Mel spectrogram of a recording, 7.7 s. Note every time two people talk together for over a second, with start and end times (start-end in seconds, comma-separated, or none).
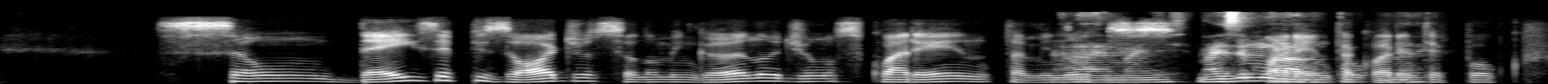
5.2-7.2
